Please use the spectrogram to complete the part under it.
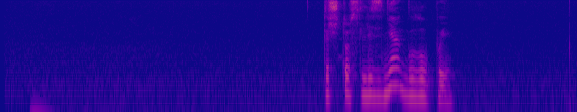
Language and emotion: Russian, angry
